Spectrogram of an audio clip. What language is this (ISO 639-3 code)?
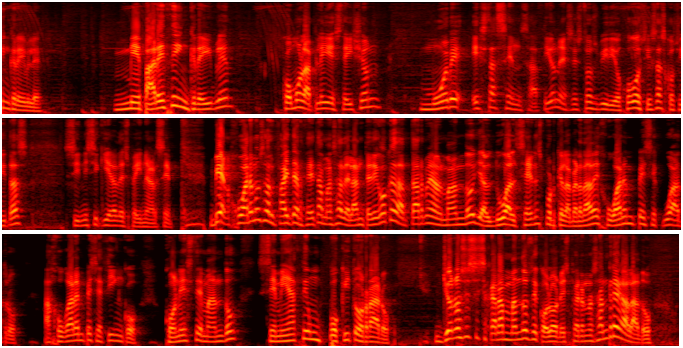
spa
